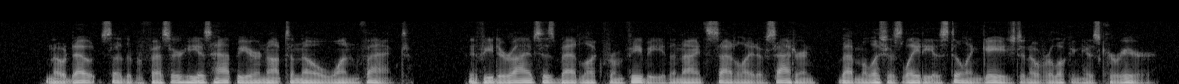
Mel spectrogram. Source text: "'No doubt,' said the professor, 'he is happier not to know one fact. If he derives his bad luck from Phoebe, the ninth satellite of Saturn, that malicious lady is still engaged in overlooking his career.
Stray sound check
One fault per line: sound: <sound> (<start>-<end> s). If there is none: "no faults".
no faults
